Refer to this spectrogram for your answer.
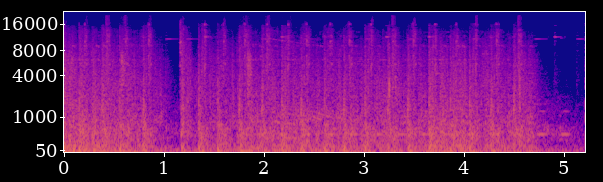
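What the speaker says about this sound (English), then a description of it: "That automated turret really has a quick draw there" Gatling turret in Borderlands firing in a dense, continuous stream of rapid gunfire, loud and close, with a brief lull near the end.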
